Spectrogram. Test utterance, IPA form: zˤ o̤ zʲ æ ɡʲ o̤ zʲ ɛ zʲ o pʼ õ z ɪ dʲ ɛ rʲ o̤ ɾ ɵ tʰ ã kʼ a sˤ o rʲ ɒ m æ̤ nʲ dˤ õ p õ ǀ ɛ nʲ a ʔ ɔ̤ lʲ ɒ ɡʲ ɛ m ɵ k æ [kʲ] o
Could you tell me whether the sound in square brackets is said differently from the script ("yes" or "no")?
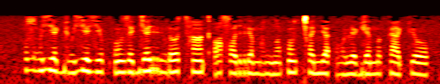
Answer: no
